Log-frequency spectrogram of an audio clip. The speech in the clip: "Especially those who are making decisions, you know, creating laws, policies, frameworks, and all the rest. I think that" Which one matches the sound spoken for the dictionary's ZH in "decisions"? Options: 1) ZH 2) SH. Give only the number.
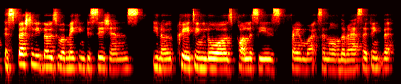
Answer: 1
